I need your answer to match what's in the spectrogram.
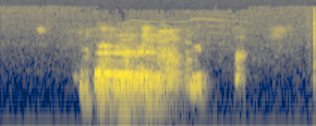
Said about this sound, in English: I was just queuing it up, but then the dog came in. And the dog needs hugs when it thunders.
